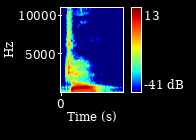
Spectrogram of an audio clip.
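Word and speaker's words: Thiaw: Malik, wird er Malik Ciao. – ausgesprochen? Ciao. OG kam für Solemarkers oder Selemarkers.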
